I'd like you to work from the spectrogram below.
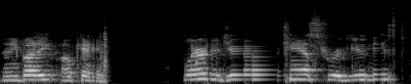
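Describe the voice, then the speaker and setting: A man's voice: high voice, steady tone, normal speed, highs cut off, over music. A man chairing a meeting over a conference call that breaks up, plain-spoken with dry asides. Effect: conference call audio, breaking up. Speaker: board chair.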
